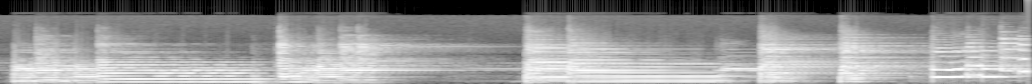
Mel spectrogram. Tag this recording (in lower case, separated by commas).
music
